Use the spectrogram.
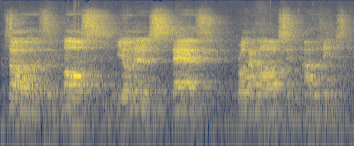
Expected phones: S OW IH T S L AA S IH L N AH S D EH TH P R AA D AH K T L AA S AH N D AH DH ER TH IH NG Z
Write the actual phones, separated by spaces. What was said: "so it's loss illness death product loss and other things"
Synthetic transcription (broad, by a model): S OW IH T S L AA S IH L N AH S D EH TH B R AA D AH L AA S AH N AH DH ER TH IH NG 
